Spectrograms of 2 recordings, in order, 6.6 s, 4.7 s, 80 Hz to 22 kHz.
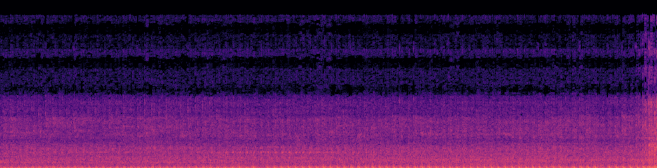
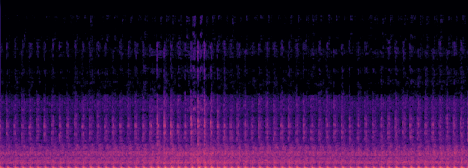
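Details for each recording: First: Big block mini bike with new exhaust, first start before test ride; regular single-cylinder idle thump with two brief scraping surges from the spinning chain overpowering the e-brake, not the engine. Normal idle. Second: Big block single-cylinder mini bike, first test after sitting long and poorly set up: fast busy thumping around 200 beats a minute, idle speed set too high, being turned down.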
